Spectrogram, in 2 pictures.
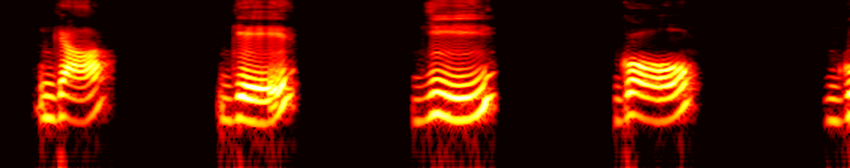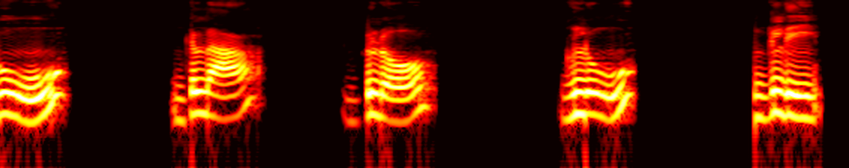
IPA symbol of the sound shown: g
